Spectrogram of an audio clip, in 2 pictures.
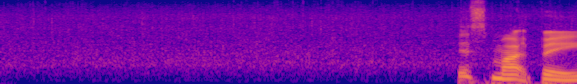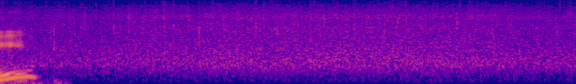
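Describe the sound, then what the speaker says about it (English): Steady rain falling in Minecraft, a soft continuous hiss running through the whole stretch, with a short burst of speech partway through. "It'd be nice if it wasn't raining though."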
